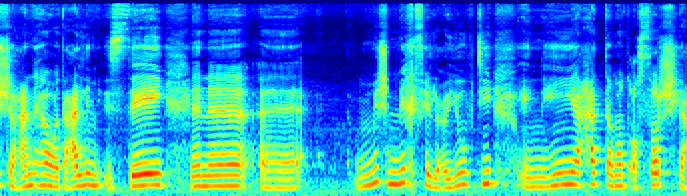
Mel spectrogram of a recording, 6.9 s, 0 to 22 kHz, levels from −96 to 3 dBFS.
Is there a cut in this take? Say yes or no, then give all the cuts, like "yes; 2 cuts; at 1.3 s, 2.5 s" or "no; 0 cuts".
yes; 3 cuts; at 1.9 s, 3.9 s, 5.2 s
